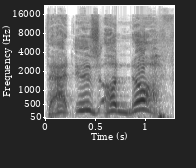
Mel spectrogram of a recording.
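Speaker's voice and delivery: loud booming shout. Ogma suddenly yells out in a voice never heard from them before, a booming yell. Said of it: "yells out with this booming voice".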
